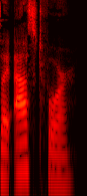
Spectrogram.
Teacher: It often comes out as I asked for. The ed in asked changes from a D sound to a T sound because of the following F.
